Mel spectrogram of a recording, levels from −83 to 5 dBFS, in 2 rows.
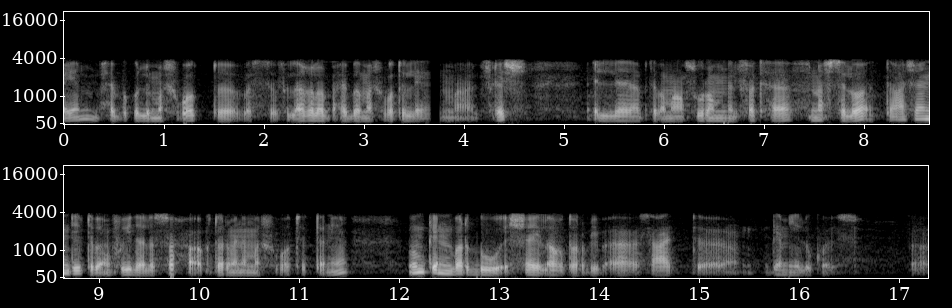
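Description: At 1.20–1.22 s, between "بحب كل" and "بس في الأغلىب بحب", there is packet loss with pitch repetition: the receiver loops the last pitch period to cover the missing 20 ms, producing a brief buzzy hold. Similar 20–40 ms patches occur at 6.60–6.64, 9.72–9.74, 12.78–12.82 (before "الشاي الأخضر بيبقى سعات") and 15.86–15.90 s. After "في الأغلىب بحب المشروبات", the 140 ms loss at 3.62–3.76 s fades toward silence before the speech cross-fades back. A plain dropout would leave dead silence or a click, but here the gaps are filled with repeated pitch, heard through the narrow telephone band.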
